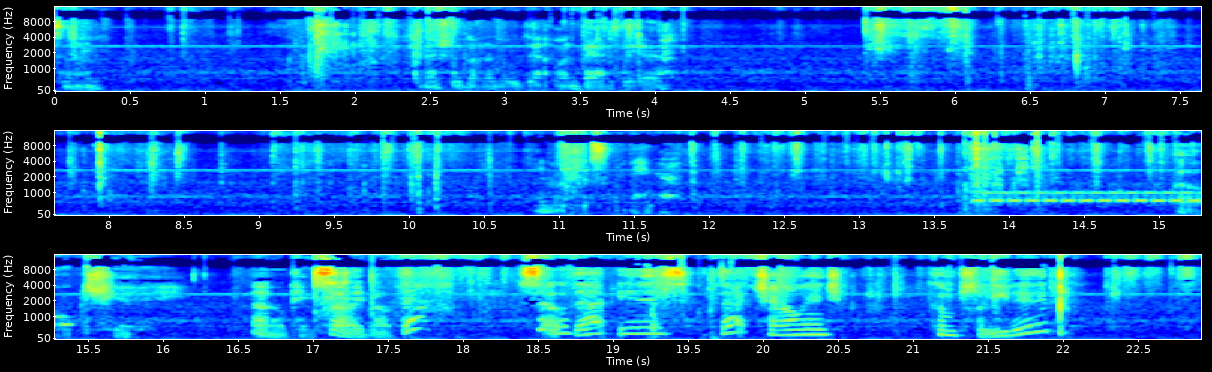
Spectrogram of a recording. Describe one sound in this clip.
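Plastic and paper pages rustle and crinkle as they are flipped by hand.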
